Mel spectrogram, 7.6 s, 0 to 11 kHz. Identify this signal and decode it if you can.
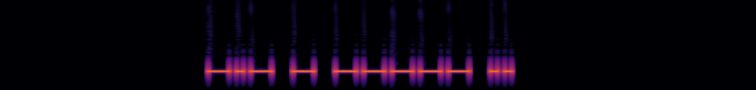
Morse code, heard as a keyed tone, about 17 wpm, 700 Hz. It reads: KT0I
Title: USA Call Signs - 4 Characters - Repeated 2x - 17wpm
